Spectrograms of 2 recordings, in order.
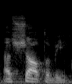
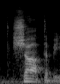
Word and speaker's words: al-Shatibi: Now, how would you pronounce his name? Shatibi. Shatibi.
